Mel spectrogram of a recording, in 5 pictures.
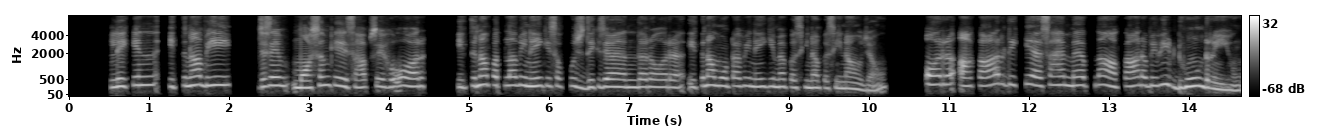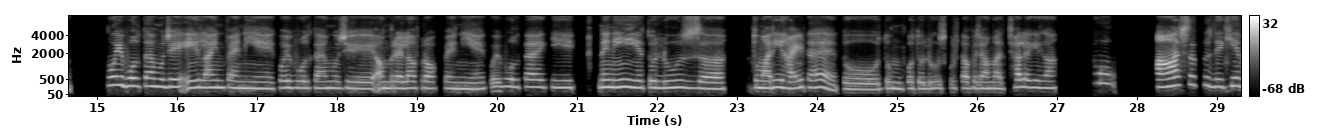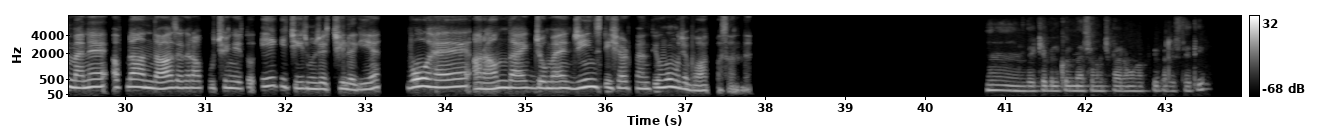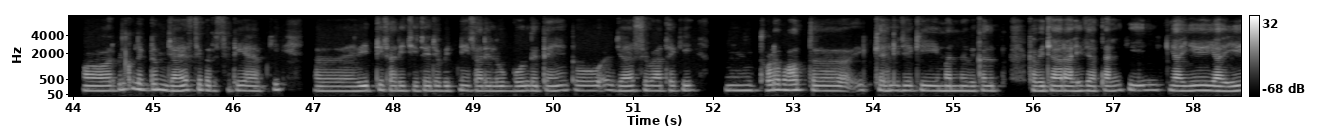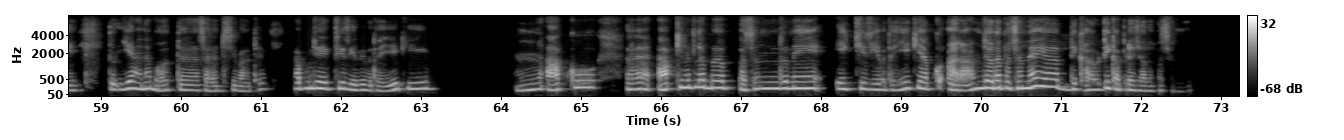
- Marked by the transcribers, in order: in English: "लूज़"; in English: "हाइट"; in English: "लूज़"; sniff
- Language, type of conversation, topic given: Hindi, advice, मैं सही साइज और फिट कैसे चुनूँ?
